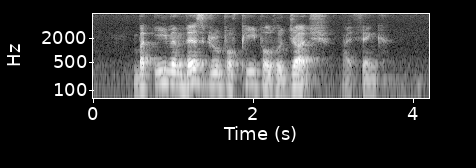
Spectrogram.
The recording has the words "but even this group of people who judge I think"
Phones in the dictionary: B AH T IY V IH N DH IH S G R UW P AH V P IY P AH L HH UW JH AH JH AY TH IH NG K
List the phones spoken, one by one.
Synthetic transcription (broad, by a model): B AH T IY V IH N DH IH S G R UW P AH V P IY P AH L HH UW JH AH JH AY TH IH NG K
